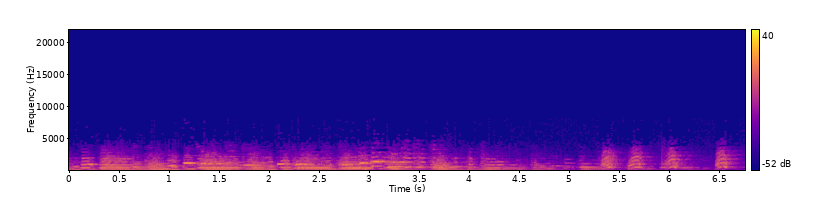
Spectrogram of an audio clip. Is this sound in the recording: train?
no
